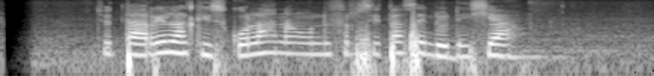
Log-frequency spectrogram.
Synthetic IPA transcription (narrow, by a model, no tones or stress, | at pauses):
t͡ʃut̪aɾilaɡ̥i̤sə̥kolahnaŋunifɛrsit̪asindonesia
